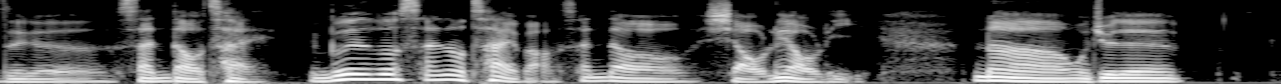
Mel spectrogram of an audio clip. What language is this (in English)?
Chinese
